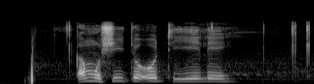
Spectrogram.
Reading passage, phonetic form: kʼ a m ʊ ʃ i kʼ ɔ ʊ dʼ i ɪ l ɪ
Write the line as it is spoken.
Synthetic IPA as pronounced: kʼ a m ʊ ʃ i tʼ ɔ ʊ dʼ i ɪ l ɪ

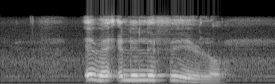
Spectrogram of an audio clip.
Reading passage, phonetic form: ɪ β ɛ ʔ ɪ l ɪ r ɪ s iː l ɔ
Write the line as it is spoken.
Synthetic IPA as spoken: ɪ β ɛ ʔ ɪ l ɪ l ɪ f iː l ɔ

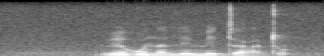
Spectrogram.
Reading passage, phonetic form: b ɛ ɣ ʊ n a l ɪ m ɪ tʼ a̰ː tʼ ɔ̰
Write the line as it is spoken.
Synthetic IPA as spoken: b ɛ ɣ ʊ n a l ɪ m ɪ tʼ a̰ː tʼ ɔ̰

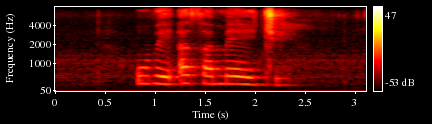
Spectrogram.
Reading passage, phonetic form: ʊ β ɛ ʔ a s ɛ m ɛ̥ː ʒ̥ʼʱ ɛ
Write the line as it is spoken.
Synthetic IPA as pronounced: u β ɛ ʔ a s a m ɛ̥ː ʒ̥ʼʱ ɛ

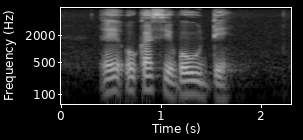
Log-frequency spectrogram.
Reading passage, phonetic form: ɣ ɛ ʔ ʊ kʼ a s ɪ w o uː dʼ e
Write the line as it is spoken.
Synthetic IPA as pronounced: ɣ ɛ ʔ ʊ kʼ a s ɪ b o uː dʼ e

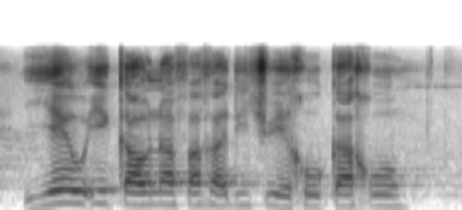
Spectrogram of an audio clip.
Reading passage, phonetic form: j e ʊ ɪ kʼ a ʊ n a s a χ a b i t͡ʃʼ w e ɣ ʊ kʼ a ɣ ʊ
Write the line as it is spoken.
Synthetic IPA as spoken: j e ʊ ɪ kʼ a ʊ n a f a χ a d i t͡ʃʼ w e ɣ ʊ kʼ a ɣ ʊ

